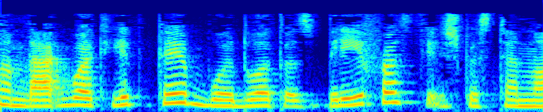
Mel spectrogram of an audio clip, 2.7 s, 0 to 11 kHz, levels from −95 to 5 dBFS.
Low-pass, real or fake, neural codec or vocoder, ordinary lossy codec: 7.2 kHz; fake; codec, 16 kHz, 0.5 kbps, X-Codec, HuBERT features, trained on balanced general audio; MP3, 32 kbps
